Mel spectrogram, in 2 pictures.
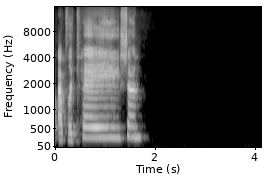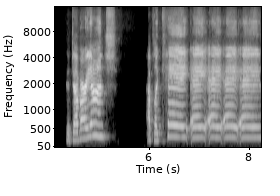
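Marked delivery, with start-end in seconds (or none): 0.0-1.9 "Application" with a long held KAY, weak ending; stretched syllable demo. Shown as a demonstration. Teacher showing the unstressed ending, long KAY in "Application". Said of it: "How do we mark this syllable?". 6.0-8.2 "Applique" running on into repeated long "A"; sustained vowel sound. Shown as a demonstration. Teacher asking what you hear, echoing the long "A" on one pitch. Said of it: "What do you hear here?".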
